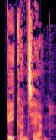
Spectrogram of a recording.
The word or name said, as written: bacontern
